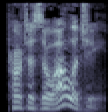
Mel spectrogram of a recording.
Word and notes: protozoology: British English

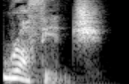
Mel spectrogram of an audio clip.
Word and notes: roughage: British English

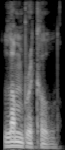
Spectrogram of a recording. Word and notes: lumbrical: British English

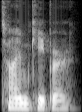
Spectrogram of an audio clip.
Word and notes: timekeeper: American English

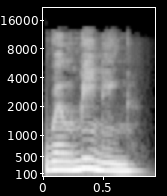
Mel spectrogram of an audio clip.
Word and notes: well-meaning: British English

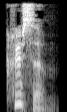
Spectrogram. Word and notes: crissum: British English

